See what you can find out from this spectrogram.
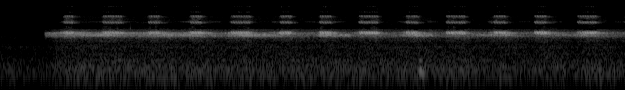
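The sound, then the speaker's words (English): Crickets chirping steadily and loudly, a continuous high trill pulsing in a regular rhythm after a brief moment of silence, with no voices present. “Yeah, it's a lot of crickets chirping.”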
